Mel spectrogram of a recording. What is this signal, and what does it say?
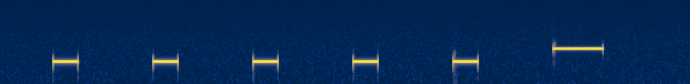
Radio time signal (five pips and a higher one, as on Chinese radio), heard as pips.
